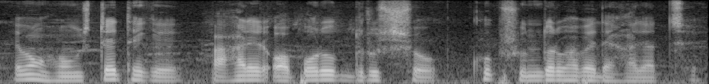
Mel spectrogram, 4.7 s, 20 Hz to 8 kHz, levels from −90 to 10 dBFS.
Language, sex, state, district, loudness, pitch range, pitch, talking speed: Bengali, male, West Bengal, Darjeeling, -18 LUFS, 100-120 Hz, 110 Hz, 140 wpm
